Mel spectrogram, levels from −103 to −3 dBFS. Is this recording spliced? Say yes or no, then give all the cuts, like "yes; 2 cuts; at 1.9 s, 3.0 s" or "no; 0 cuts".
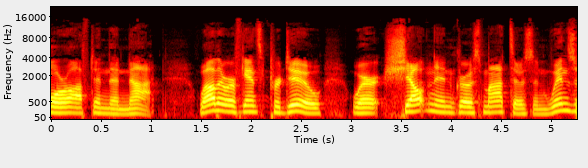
yes; 1 cut; at 1.9 s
